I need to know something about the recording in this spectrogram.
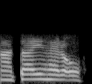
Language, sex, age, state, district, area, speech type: Manipuri, female, 30-45, Manipur, Senapati, rural, conversation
